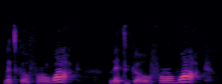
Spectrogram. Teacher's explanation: go gets some stress but walk gets a lot more stress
